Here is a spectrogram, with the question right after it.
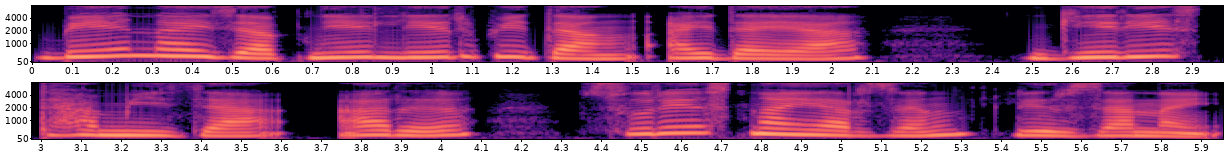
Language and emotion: Bodo, neutral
